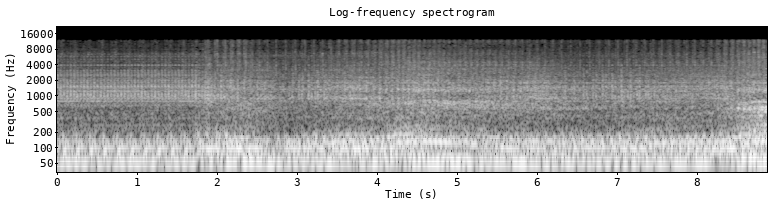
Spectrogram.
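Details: Z20LET forged engine on first start-up idles roughly, its deep thrum stumbling unevenly from a misfire.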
